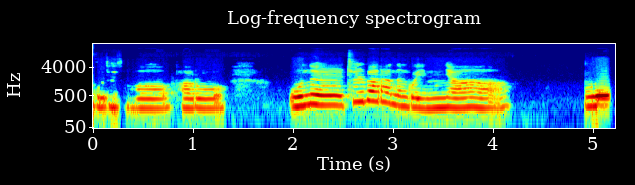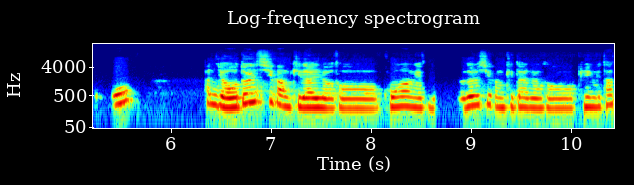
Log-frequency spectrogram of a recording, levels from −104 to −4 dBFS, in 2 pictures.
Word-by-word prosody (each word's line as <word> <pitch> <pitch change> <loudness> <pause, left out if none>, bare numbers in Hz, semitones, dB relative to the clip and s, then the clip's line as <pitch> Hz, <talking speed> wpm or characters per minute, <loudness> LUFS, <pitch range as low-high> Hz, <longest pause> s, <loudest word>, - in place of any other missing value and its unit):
곳에서 210 -2 -5
바로 200 0 -4 0.6
"오늘 255 +1 +5
출발하는 320 -3 -1
거 220 -1 -3
있냐?" 210 +1 -3 0.7
물어보고 455 - +5 0.7
한 275 -4 -5
8 230 +9 +3
시간 300 -8 -4
기다려서 200 -2 -1
공항에서 225 -2 -3 0.3
8 235 +4 +2
시간 250 -5 -7
기다려서 205 -2 -6
비행기 220 0 -4
탔 260 +2 -7
220 Hz, 225 characters per minute, -18 LUFS, 205-255 Hz, 0.7 s, 오늘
